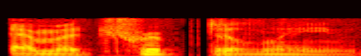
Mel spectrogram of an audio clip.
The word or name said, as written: amitriptyline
